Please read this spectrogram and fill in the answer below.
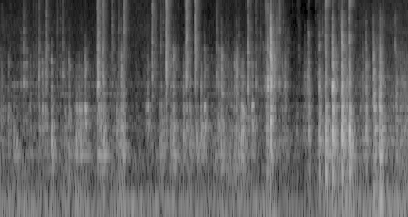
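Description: Hand-cranked Cuttlebug die-cutting machine feeding a cutting die and plastic sheet between its plates through the rollers, a quick irregular run of clicks and creaks from the crank and rollers.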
